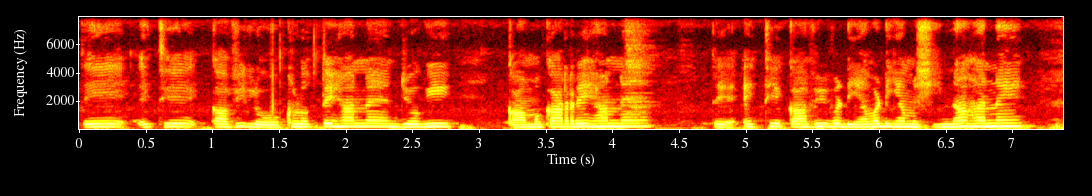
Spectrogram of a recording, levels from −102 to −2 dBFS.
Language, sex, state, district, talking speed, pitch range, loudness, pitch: Punjabi, male, Punjab, Kapurthala, 155 wpm, 190-210 Hz, -13 LUFS, 205 Hz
